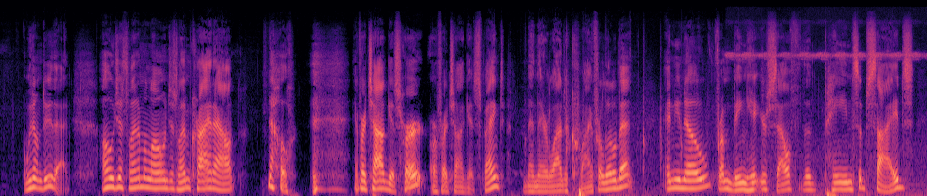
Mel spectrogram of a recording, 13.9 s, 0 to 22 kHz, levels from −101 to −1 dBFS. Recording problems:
animal sounds; noticeable; from 8 s on; 20 dB below the speech

